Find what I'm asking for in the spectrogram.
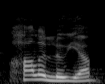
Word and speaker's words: hallelujah: Hallelujah. It has a soft J in the middle of it, if you didn't know that. Yah, hallelujah. But here's what hallelujah means.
